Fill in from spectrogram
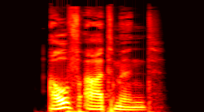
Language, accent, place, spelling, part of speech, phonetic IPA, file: German, Germany, Berlin, aufatmend, verb, [ˈaʊ̯fˌʔaːtmənt], De-aufatmend.ogg
- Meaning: present participle of aufatmen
